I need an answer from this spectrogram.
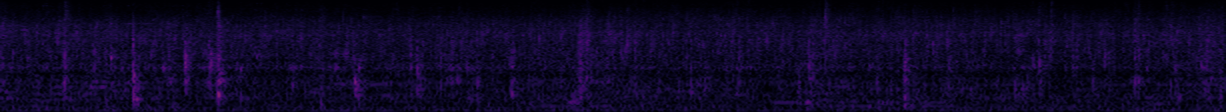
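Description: Faint sizzling with scattered small crackles from food frying in a large iron wok over a wood-fired clay stove.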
